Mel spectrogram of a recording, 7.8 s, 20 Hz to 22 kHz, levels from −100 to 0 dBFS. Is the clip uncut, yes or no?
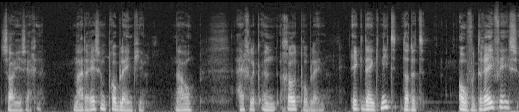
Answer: yes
